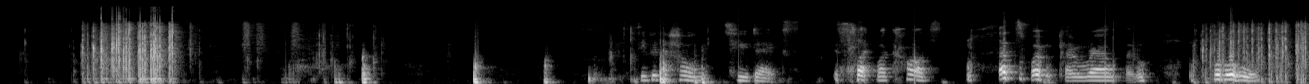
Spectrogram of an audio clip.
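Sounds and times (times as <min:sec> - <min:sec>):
cards riffle shuffling: 0:00.8 - 0:03.8, 0:11.0 - 0:13.0
card stacks knocking: 0:02.9 - 0:03.8, 0:05.5 - 0:07.3.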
